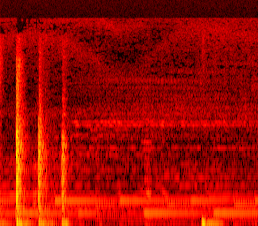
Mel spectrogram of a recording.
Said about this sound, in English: And he's just kind of just, like, oh, okay, and then he knocks at the door.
